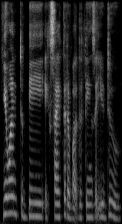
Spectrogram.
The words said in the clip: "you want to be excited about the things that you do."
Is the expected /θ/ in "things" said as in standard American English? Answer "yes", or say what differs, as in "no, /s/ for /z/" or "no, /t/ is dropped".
no, /t/ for /θ/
